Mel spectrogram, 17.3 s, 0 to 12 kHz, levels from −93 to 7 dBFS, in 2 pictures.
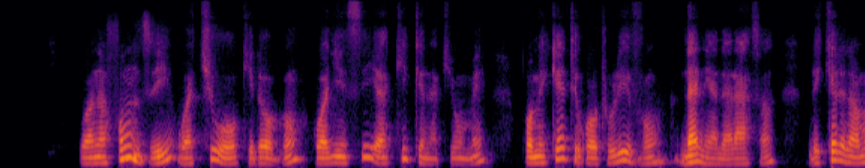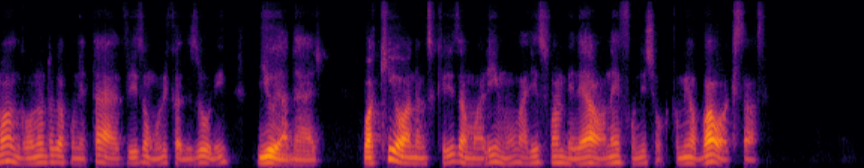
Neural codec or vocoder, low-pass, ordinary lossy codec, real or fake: codec, 24 kHz, 0.5 kbps, DualCodec; 10.8 kHz; Opus, 16 kbps; fake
